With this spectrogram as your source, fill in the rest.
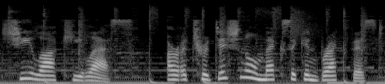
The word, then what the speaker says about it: chilaquiles: satisfaction let us show you the way chilaquiles pronounced chilaquiles are a traditional mexican breakfast made with tortilla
